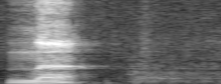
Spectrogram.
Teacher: Makhraj nun adalah mutaqarib, ya, berdekatan dengan lam wa nun wa ra, nah, yaitu dari ujung lidah dengan gusi.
